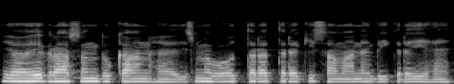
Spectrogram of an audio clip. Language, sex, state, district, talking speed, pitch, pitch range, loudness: Hindi, male, Jharkhand, Deoghar, 185 wpm, 135 Hz, 125-140 Hz, -16 LUFS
